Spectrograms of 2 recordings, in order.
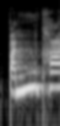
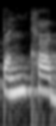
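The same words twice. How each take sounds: First: The n is pronounced clearly with the tongue. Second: The n is hidden and carried through the nose. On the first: The speaker calls it wrong. "पंखा नहीं बोलते हमें" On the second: The speaker calls it right. "नून को देखो हमें नाक में ले ले को जाको पढ़ रही"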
